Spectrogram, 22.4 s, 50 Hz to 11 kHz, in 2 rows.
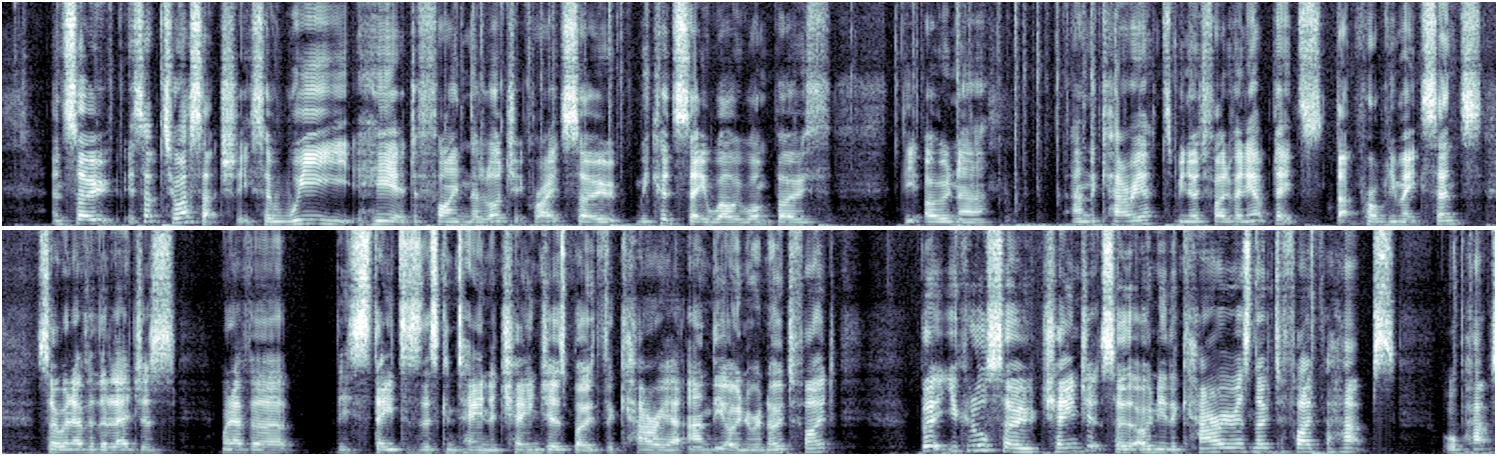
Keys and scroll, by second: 6.2 alt+Return.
